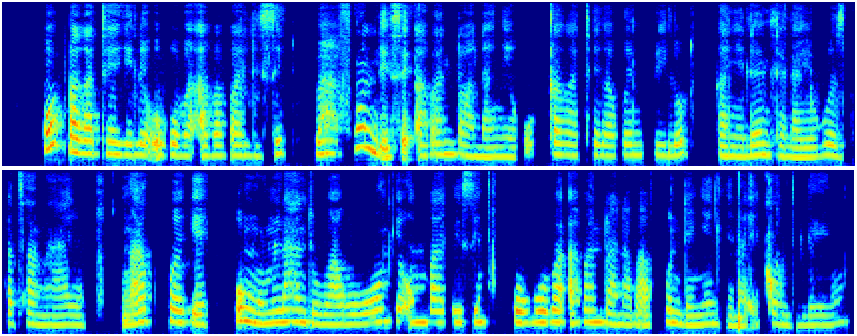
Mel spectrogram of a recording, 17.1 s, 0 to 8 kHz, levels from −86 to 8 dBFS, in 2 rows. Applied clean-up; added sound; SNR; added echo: neural mask model Resemble Enhance denoiser.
